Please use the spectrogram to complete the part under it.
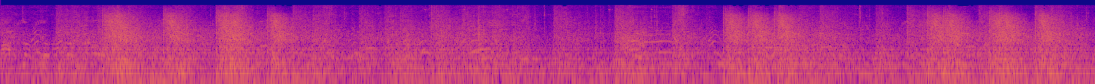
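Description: Gunshots fire rapidly, one after another.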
